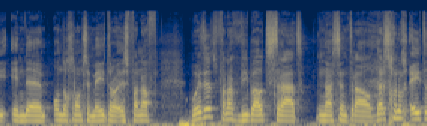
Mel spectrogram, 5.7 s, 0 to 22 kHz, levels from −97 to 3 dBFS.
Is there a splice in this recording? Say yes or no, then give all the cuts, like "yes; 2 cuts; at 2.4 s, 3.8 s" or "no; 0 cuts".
no; 0 cuts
